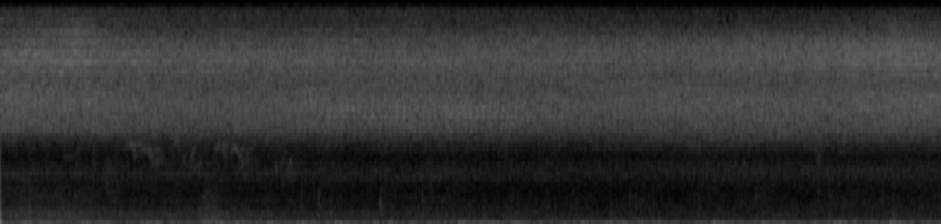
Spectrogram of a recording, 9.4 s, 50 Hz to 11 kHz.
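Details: Midday summer cicada chorus, 28 July 2021, in a modern hillside residential area of Nisshin, Aichi Prefecture, Japan: a dense, steady high-pitched sizzle without pauses, backed by a gentle murmur of low outdoor noise.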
